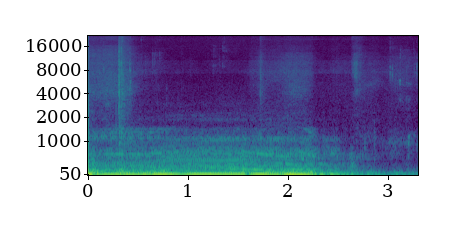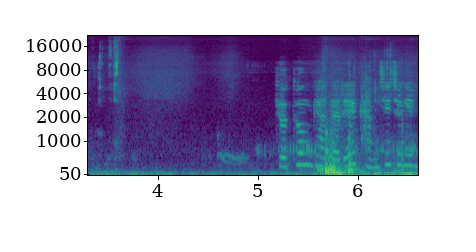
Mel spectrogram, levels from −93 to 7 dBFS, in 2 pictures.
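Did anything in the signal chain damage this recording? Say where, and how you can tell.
No, nothing in the chain audibly damaged this recording of sounds; no stage leaves a mark on the signal.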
